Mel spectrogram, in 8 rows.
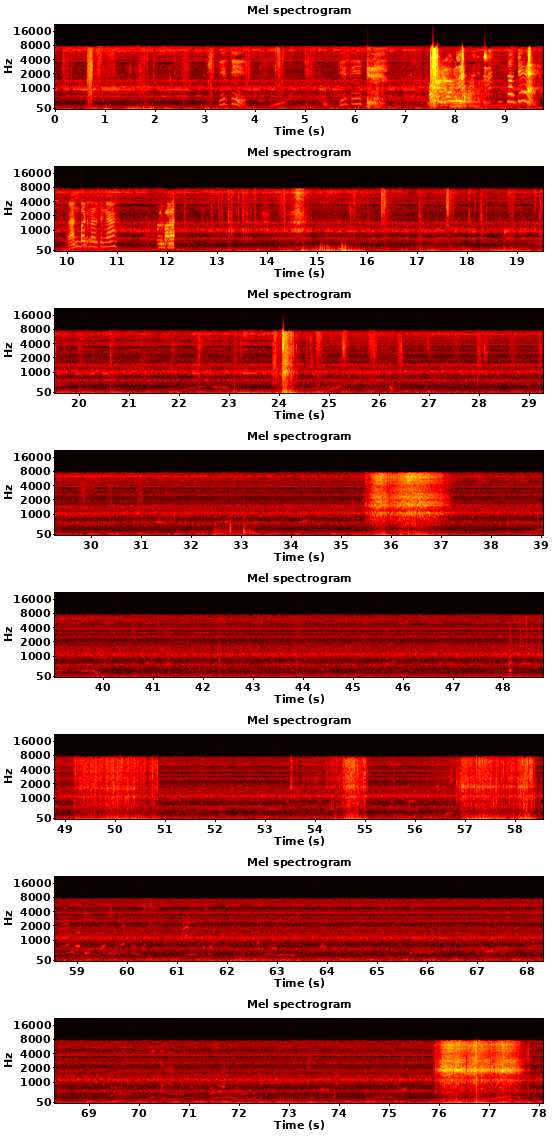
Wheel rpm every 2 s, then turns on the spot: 0, 0, 0, 0, 0, 0, 0, 0, 0, 0, 0, 0, 0, 0, 0, 0, 0, 10, 30, 0, 0, 0, 0, 0, 10, 10, 0, 10, 10, 0, 0, 0, 0, 0, 0, 0, 0, 0, 50.
50-52 54-58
